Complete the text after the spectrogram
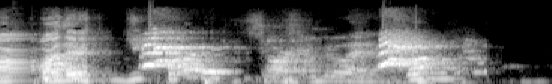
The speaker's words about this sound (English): sorry, that's my dog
